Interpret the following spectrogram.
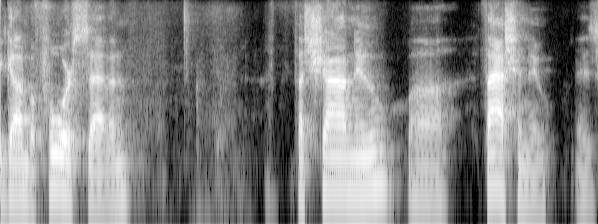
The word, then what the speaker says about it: Fashanu: alt could be gone before seven fashanu uh fashanu is how he pronounces it uh you know are his hands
